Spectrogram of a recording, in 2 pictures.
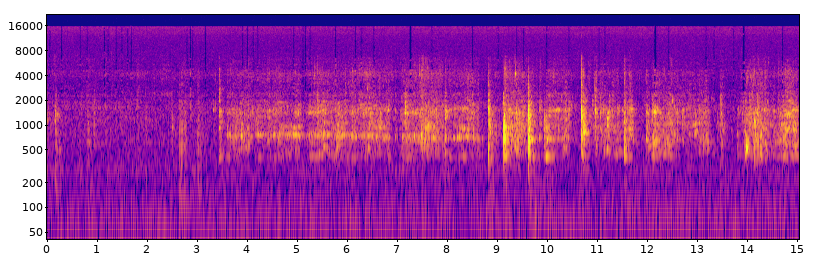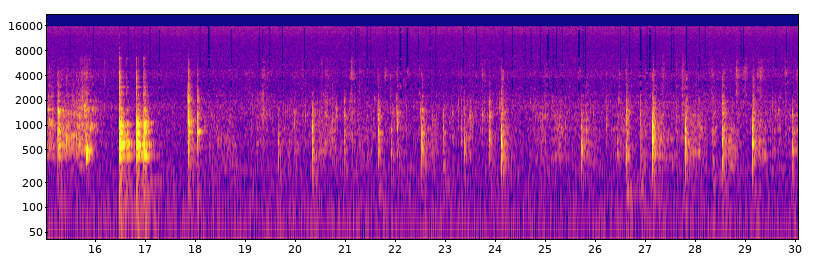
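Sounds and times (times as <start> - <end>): spoon stirring liquid: 3.4 - 16.1, 18.6 - 30.0
spoon knocking against pot: 16.5 - 17.2.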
